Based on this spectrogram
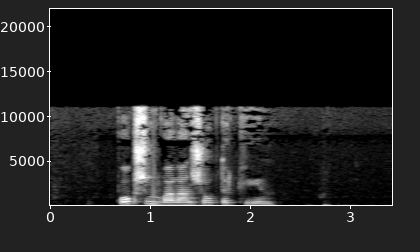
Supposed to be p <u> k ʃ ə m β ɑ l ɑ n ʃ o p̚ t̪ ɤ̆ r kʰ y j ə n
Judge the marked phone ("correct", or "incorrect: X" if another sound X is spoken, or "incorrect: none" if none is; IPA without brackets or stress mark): incorrect: o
